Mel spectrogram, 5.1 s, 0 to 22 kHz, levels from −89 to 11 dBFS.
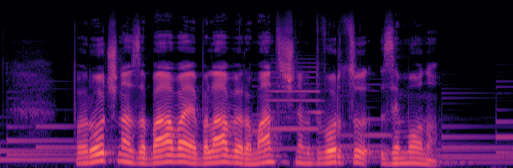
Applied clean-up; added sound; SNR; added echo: none; Guitar + Wind instrument, woodwind instrument; 20 dB; none.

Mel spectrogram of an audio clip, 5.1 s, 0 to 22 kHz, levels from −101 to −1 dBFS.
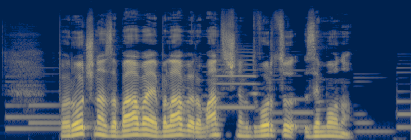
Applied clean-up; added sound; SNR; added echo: classical method Wiener filter.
